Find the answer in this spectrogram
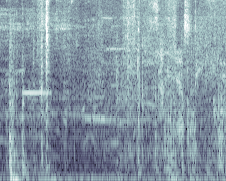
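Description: A dull thump just after the start, then a click and faint scattered knocks and rustling as the phone is moved about inside the car.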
